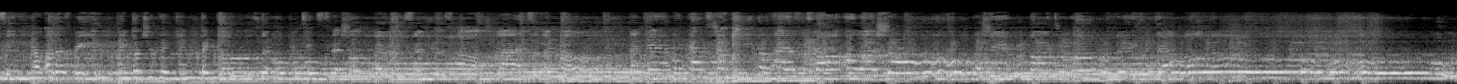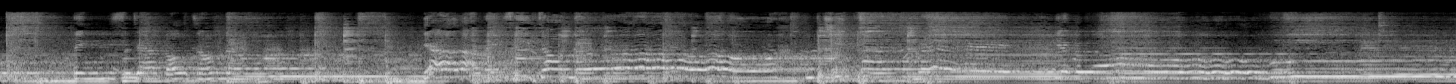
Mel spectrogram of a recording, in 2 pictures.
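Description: A live rock band playing, with a woman singing lead over drum kit, electric guitar and keyboard.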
